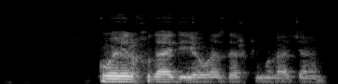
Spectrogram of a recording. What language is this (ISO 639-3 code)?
pus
